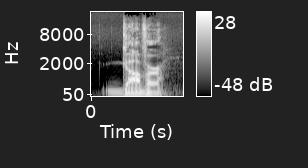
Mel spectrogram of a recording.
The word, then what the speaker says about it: gaver: The men of Judah pronounced rooster in a different word, in a different way. And it's the word gaver. Gaver.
